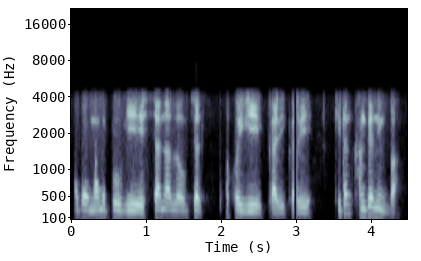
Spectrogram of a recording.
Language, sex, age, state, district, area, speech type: Manipuri, male, 45-60, Manipur, Kangpokpi, urban, conversation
